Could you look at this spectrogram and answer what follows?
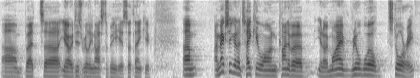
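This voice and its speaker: A man's voice: on the high side, normal speed, clear, resonant tone. Australian man giving an informal conference talk. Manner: conversational, often saying "you know", "kind of" and "right?". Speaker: keynote speaker.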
